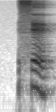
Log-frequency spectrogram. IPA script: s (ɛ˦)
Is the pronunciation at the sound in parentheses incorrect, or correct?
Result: incorrect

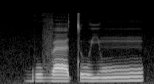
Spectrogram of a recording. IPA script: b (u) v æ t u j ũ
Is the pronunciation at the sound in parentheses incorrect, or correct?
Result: correct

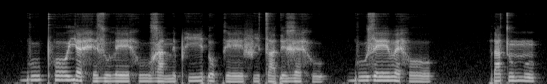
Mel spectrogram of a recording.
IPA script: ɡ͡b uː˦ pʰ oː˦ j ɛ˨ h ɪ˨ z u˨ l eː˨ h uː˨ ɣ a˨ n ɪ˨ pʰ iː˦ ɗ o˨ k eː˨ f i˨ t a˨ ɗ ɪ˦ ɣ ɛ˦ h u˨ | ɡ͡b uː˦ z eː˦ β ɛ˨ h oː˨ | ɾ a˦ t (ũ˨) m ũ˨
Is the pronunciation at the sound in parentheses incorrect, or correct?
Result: incorrect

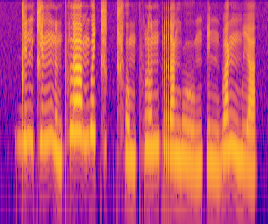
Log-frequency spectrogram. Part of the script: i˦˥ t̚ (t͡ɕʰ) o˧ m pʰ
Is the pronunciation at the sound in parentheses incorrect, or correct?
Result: correct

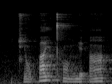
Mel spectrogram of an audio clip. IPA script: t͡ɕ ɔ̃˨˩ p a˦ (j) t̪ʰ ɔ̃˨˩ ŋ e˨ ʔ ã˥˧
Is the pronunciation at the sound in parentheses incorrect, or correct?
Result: correct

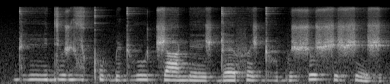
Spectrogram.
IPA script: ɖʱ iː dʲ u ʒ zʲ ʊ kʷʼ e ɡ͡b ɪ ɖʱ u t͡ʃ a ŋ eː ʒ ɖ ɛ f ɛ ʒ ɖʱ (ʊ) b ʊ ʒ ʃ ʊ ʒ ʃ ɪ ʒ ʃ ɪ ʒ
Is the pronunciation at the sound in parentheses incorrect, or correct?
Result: correct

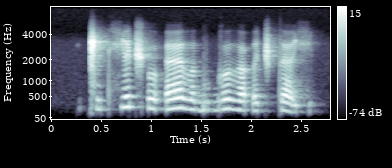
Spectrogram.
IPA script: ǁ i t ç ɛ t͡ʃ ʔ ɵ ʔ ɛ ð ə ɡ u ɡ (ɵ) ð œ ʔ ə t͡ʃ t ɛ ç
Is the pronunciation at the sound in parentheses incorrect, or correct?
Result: correct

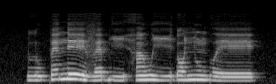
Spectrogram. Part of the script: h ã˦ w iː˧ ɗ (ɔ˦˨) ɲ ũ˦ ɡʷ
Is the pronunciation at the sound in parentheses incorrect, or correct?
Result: incorrect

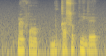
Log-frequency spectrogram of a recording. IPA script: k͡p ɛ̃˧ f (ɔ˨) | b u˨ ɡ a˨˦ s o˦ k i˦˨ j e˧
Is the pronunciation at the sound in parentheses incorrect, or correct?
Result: incorrect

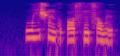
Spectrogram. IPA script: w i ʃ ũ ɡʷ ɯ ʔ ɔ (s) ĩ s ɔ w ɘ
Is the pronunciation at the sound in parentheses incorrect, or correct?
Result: correct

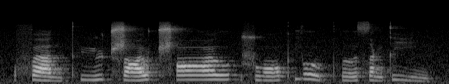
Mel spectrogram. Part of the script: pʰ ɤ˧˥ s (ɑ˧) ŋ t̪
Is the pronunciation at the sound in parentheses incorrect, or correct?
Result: correct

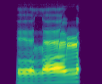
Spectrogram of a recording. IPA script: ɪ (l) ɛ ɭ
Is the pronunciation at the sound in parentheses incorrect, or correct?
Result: correct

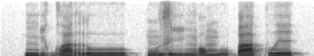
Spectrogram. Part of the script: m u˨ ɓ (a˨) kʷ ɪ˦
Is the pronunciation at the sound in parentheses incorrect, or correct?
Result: incorrect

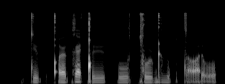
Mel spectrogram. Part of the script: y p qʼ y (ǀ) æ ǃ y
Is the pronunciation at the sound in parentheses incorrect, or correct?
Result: incorrect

